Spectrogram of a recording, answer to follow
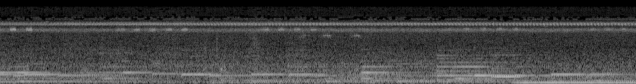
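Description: Insects singing steadily in a sunny garden: one continuous high trill and a second high trill that pulses several times a second. Underneath, soft background music of slow, sustained notes.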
